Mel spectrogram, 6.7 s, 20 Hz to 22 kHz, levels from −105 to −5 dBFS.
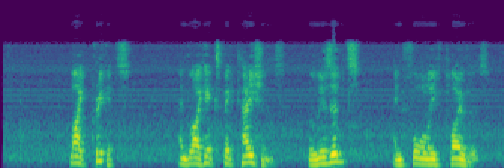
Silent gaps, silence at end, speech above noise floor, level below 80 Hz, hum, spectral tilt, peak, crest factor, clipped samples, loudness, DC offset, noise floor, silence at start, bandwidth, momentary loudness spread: none; 0.35 s; 32 dB; -60 dBFS; none; -6.5 dB/octave; 0 dBFS; 18 dB; under 0.1%; -18 LUFS; under 0.1%; -49 dBFS; 0.9 s; 8 kHz; 17 LU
